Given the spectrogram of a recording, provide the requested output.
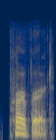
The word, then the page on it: pervert: American English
